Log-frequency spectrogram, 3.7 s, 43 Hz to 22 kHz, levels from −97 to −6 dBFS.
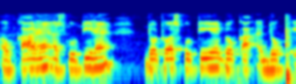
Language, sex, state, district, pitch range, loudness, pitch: Hindi, male, Bihar, Saharsa, 135-145 Hz, -25 LUFS, 140 Hz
